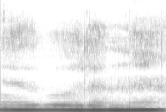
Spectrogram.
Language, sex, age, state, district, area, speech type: Malayalam, female, 45-60, Kerala, Kasaragod, rural, spontaneous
